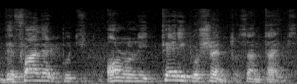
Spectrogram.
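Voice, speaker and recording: A man talks at a fairly slow pace with lively intonation over noticeable background noise. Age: 80s+. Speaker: dragon fruit grower. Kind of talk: public talk to an audience. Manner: charismatic.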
